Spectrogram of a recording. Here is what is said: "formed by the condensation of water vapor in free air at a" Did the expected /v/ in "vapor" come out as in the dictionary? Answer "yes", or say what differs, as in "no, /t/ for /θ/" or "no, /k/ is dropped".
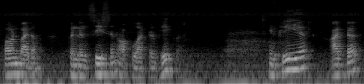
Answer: no, /b/ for /v/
